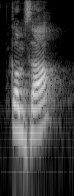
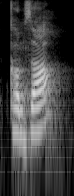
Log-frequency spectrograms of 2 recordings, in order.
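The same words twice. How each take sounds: No difference in how they are said.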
